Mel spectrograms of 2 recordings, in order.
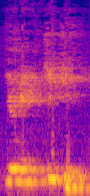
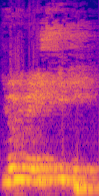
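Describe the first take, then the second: First: The middle syllables are garbled into repeated sounds. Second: The word is said with all its syllables. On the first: The speaker calls it wrong. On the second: The speaker calls it right.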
